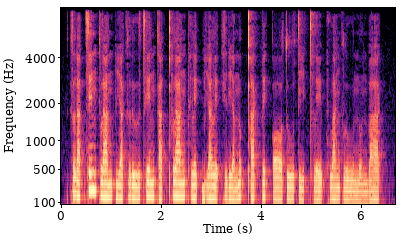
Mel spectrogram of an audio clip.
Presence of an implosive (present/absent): absent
